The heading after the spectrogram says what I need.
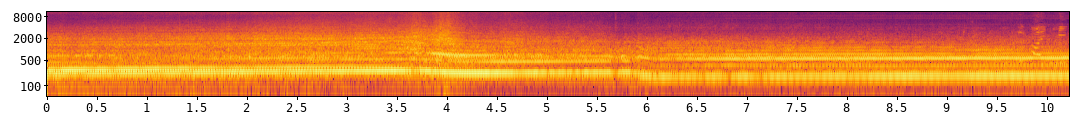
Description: A vehicle speeds by very quickly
